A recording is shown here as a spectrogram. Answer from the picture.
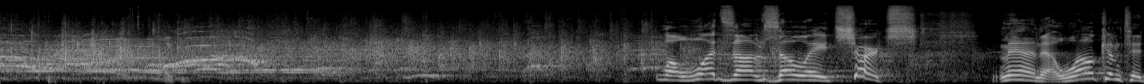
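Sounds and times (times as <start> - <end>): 
whoops and shouted voices: 0.0 - 3.4
church congregation applauding their youth pastor: 0.0 - 8.3
speech: 6.6 - 9.2, 10.0 - 11.4.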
